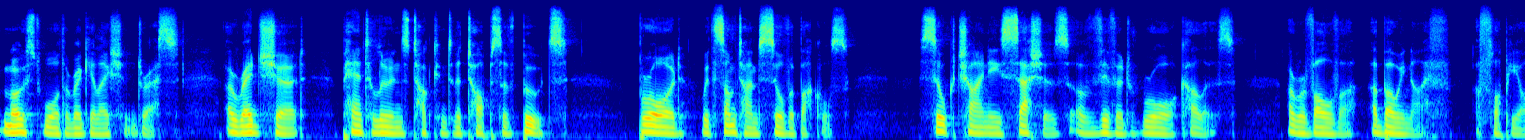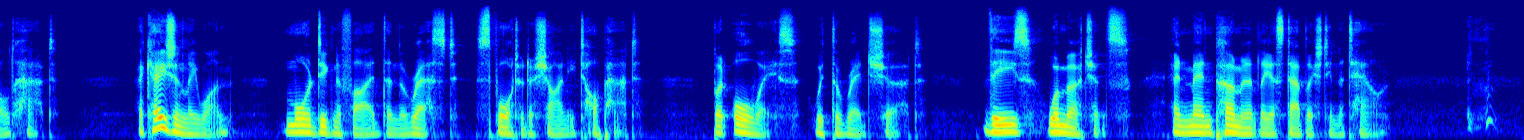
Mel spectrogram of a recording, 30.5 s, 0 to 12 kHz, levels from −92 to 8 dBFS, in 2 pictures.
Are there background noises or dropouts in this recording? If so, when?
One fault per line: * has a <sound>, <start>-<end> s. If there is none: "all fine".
* has a sneeze, 29.9-30.3 s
